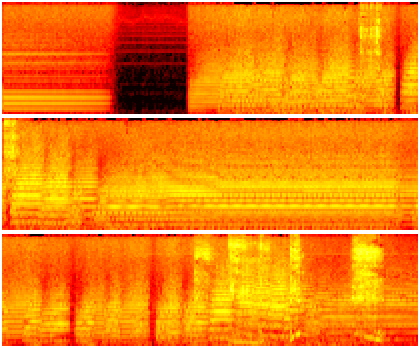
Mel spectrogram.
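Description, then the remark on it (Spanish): A new remixed version of the Resident Evil mansion basement music plays loudly on its own, with droning, sustained synth chords and shifting melodic notes, briefly cutting out to silence right after it begins. “Claro que os suena, porque esta es una versión, una nueva versión de, Resident Evil.”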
